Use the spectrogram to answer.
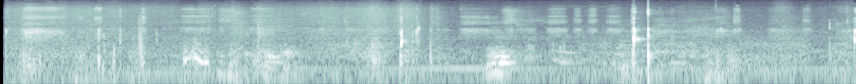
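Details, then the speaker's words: Infant boy hiccuping while awake with his eyes open: soft, brief catching sounds recurring irregularly amid quiet room noise and a few clicks. "first time i've gotten to catch you with your eyes open and hiccuping oh you are just so adorable"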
